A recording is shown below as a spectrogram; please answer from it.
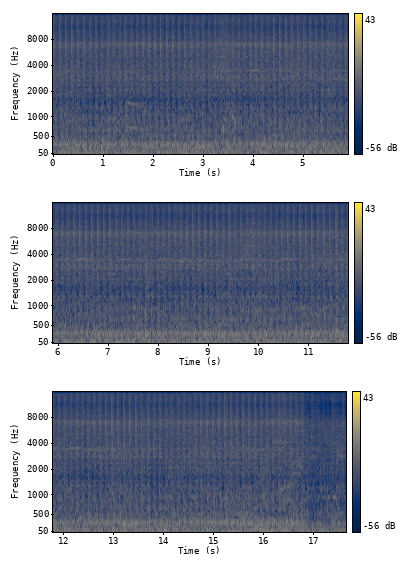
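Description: Rapid automatic gunfire rattles continuously at a helicopter in the Just Cause game, a loud, dense stream of shots running unbroken for many seconds with no talking.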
